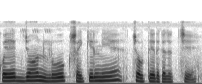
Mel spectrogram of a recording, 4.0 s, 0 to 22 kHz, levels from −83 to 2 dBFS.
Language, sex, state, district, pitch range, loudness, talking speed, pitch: Bengali, male, Assam, Hailakandi, 140-175 Hz, -13 LUFS, 105 wpm, 165 Hz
